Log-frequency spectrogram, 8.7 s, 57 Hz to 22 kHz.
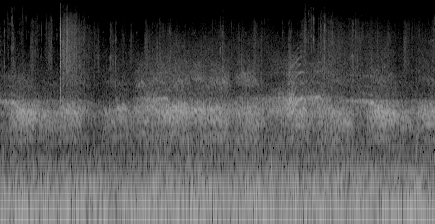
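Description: Birds cawing in The Witcher 3 video game, a steady chorus of harsh calls over constant ambient wilderness noise, with no one talking.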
